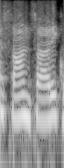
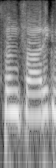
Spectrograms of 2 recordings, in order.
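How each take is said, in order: First: सांसारिक as "saansaarik"; long-a सांसारिक. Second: संसारिक as "sansaarik"; short-a संसारिक. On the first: Teacher correcting, long opening in सांसारिक. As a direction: hold the first vowel of सांसारिक. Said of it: "सांसारिक होता है". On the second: Teacher showing the error, short opening in संसारिक. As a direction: keep the first vowel of संसारिक short. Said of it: "संसारिक नहीं". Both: Shown as a demonstration.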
